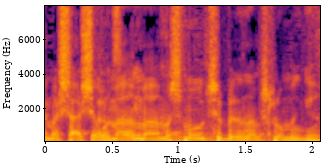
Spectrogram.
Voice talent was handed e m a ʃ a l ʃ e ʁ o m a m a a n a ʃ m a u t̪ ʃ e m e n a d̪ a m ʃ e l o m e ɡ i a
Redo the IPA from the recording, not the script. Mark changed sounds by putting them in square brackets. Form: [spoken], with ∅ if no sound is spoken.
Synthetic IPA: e m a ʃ a l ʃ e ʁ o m a m a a [m] a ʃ m a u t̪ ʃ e [b] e n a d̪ a m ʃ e l o m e ɡ i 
